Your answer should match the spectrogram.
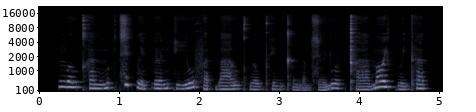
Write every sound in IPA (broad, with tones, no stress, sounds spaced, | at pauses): ŋ o˧ w kʰ ɐ˨ ŋ m ʊ˧ k̚ t͡s ɪ˥ k̚ l ɪ˨˥ k̚ l ɵ˨˧ n k iː˨˥ w f ɐ˨ k̚ w aː˨˧ w kʷʰ ɐ˨ w pʰ ɪ˨ ŋ t̪ʰ ʊ˨˩ ŋ ɐ˨˩ m s ɵ˨˥ ɥ w ʊ˥ k̚ pʰ aː˨ m ɔː˥ j kʷ e˨˧ j pʰ ɐ˥ k̚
